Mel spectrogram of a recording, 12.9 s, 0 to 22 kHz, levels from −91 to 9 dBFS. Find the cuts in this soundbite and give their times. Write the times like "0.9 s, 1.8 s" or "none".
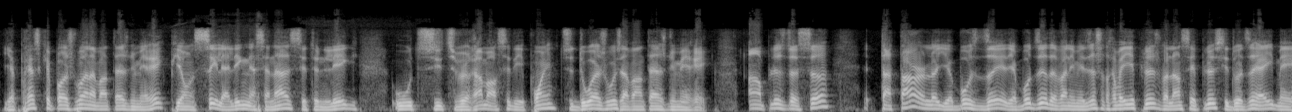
6.2 s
